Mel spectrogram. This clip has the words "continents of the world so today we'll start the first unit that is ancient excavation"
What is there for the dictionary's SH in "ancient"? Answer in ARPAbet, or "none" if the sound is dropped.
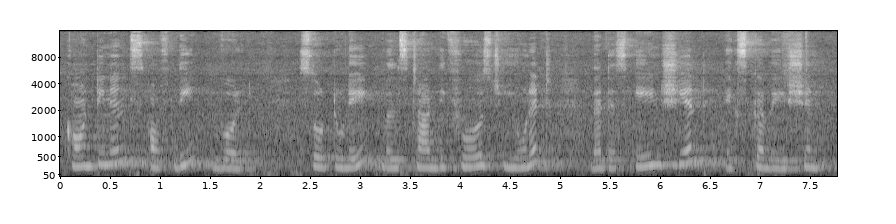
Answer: SH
